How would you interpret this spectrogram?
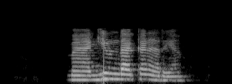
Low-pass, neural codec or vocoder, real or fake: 5.4 kHz; none; real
